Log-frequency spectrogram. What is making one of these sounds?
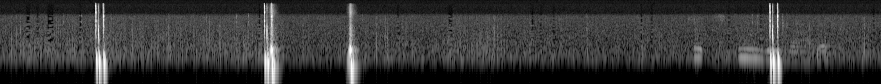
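Short, sharp game menu clicks sound a few times.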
